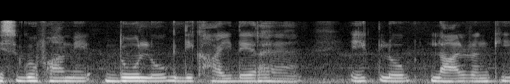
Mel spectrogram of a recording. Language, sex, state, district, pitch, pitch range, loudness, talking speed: Hindi, male, Uttar Pradesh, Hamirpur, 150 Hz, 145-160 Hz, -16 LUFS, 175 wpm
